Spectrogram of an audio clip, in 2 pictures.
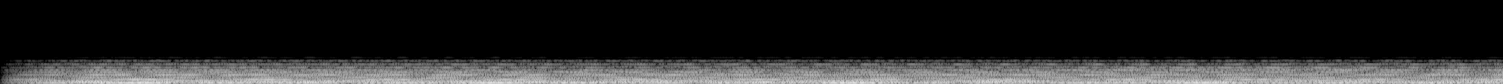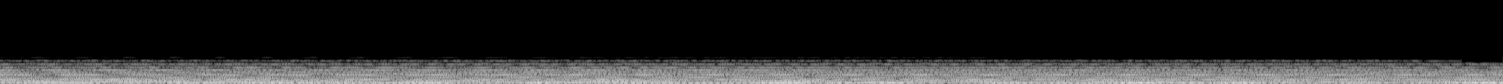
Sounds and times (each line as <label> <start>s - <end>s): drone 0.0s - 30.0s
